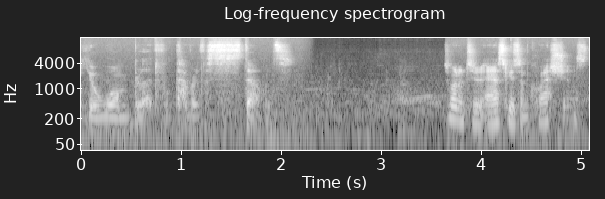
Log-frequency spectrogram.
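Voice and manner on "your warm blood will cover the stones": low, slow creature menace; lower, slow fiend voice promising violence; rasping fiend threat. Acted. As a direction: threaten slowly from deep in the throat. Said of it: "The creature speaks in a rasping hiss".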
